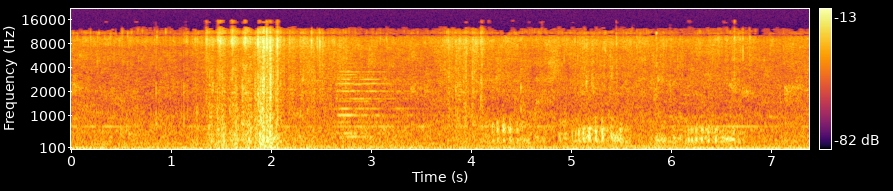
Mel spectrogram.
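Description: Pet birds cooing: three low coos in the second half, after a short burst of noise about two seconds in and a brief higher call, over a steady low rumble.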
